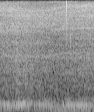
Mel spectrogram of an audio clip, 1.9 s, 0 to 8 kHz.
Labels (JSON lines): {"label": "anthrophony, boat engine", "recorder": "SoundTrap 500"}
